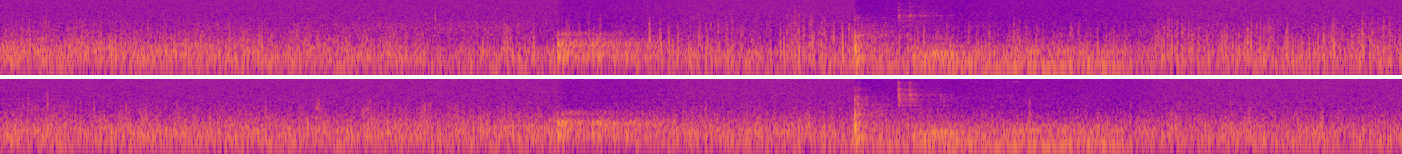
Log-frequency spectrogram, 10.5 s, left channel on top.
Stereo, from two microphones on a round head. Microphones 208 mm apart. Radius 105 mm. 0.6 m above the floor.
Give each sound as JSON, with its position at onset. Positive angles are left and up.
{"t": 4.2, "sound": "knocking", "side_deg": 20, "distance_m": 9.5}
{"t": 6.4, "sound": "a drawer", "side_deg": -60, "distance_m": 2.5}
